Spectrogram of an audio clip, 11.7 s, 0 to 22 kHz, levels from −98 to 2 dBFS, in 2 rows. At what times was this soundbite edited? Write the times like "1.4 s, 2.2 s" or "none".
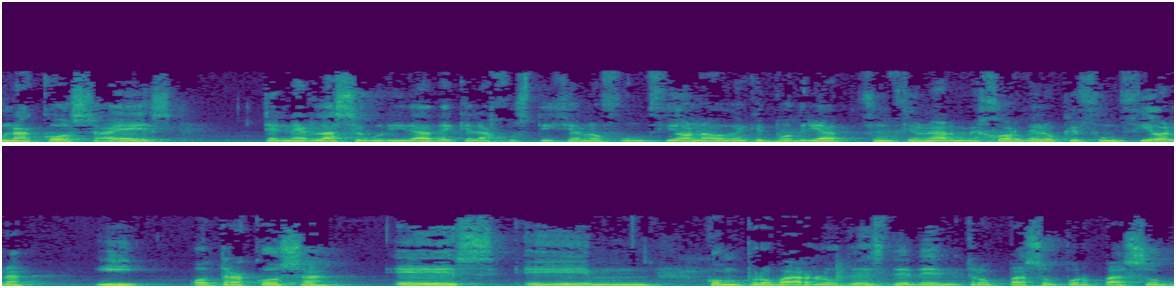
7.7 s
